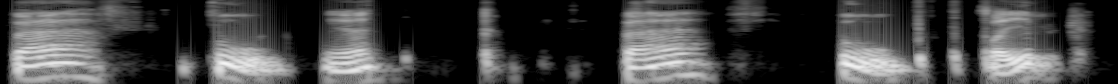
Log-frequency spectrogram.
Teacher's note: di mana asyafattin itu sebenarnya dia hanya pakai Syafa asufla eh perut bibir bawah yang bertemu dengan ujung gigi seri atas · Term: huruf Fa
